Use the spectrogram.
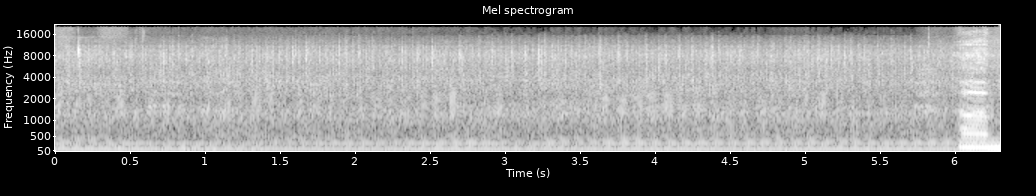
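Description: Steady, droning propeller engine of an X-Cub bush plane in Microsoft Flight Simulator 2020, a constant buzzing hum at even loudness throughout, with a sudden louder burst right at the end.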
